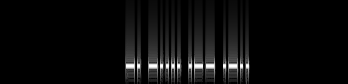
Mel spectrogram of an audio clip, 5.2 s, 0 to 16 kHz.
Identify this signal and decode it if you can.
Morse code, heard as a keyed tone, about 28 wpm, 700 Hz. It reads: N6WL
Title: USA Call Signs - 4 Characters - Repeated 3x - 28wpm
